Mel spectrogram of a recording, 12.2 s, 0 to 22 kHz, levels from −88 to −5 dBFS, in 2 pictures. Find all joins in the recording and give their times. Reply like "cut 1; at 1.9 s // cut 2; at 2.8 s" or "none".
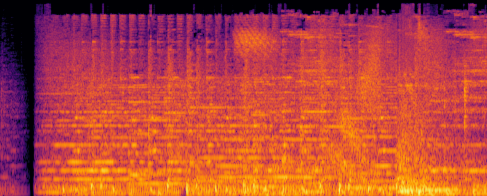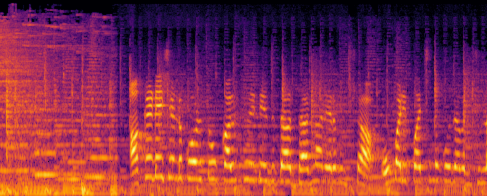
cut 1; at 5.8 s // cut 2; at 7.5 s

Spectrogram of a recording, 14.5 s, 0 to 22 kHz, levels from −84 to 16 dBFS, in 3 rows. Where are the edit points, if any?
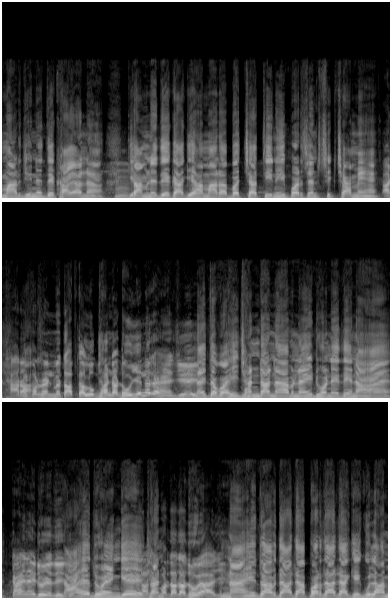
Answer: cut 1; at 1.5 s

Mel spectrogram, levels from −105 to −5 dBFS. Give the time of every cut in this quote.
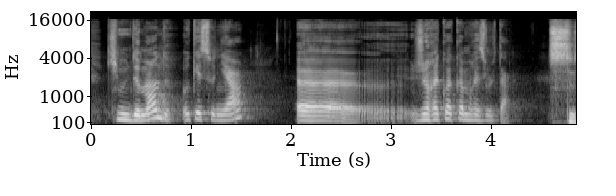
none

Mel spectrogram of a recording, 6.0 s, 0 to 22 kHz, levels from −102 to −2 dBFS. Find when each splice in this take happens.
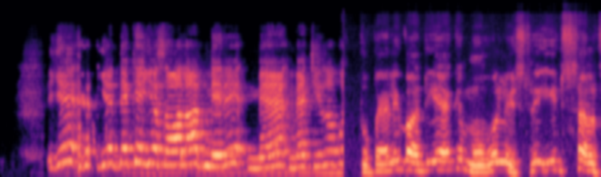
cut 1; at 3.4 s

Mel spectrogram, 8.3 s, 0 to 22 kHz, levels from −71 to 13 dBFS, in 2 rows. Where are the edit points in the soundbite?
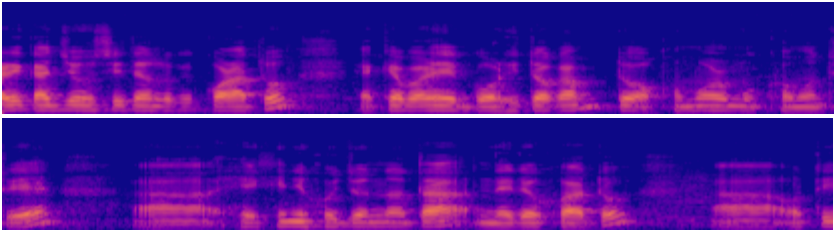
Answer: cut 1; at 3.0 s

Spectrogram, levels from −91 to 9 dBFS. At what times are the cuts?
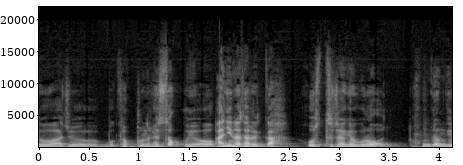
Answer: cut 1; at 1.8 s

